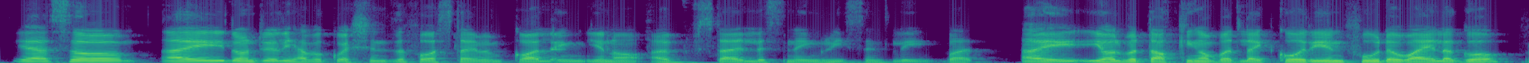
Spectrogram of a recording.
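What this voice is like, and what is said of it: Indian accent. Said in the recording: “he has an Indian accent”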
